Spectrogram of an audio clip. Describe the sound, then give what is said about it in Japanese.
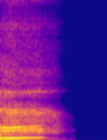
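A single deep, breathy exhale like a slow sigh during a guided relaxation breathing exercise, strong at first and fading smoothly to silence in under a second. “深呼吸、深く息を吸って、吐いて、”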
